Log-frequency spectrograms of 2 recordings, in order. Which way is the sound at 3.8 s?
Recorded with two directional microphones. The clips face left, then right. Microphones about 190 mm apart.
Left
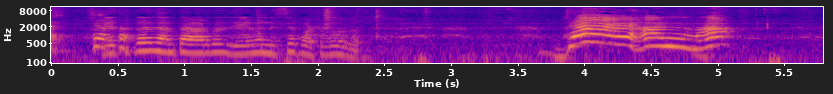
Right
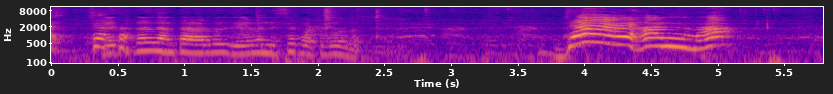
20° right (ahead or behind).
